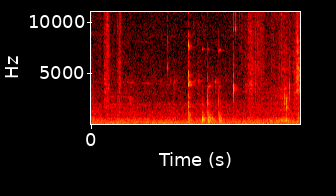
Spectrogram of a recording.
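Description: Light glass clinks of a bottle against a small glass jar as liquid is dribbled in: a short cluster about two seconds in and one more near the end.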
